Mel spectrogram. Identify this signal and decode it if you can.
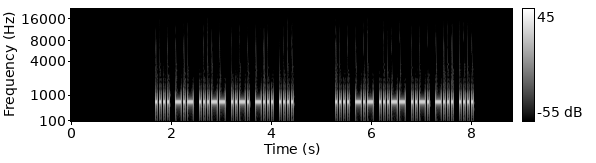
Morse code, heard as a keyed tone, about 30 wpm, 700 Hz. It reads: HK3FBH HK3FBH
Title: DXCC-100 Call Signs - 6 Characters - Repeated 2x - 30wpm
